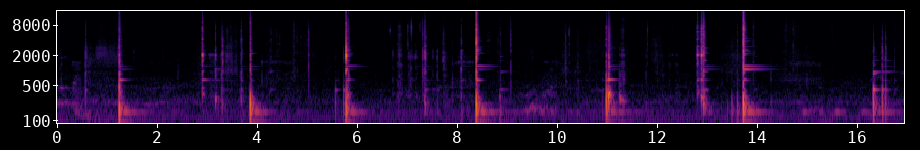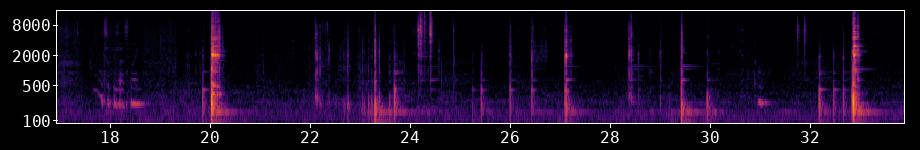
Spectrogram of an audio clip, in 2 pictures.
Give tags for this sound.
4maudio17
can
closingcan
openingcan
uam

